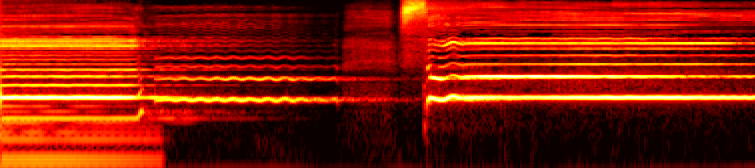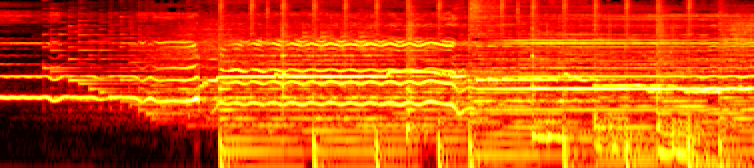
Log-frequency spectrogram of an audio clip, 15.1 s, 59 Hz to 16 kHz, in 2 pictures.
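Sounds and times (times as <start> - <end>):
folk song held note with vibrato: 7.3 - 15.0
folk music accompaniment: 8.3 - 15.0.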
